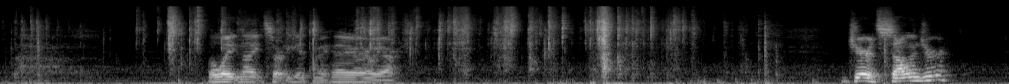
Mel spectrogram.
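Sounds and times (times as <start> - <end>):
foil wrapper crinkling: 0.0 - 7.9.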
